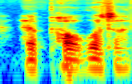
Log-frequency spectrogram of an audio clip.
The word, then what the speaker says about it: Hippolyta: Like even her mom, I still can't pronounce her name. Hippolyta.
